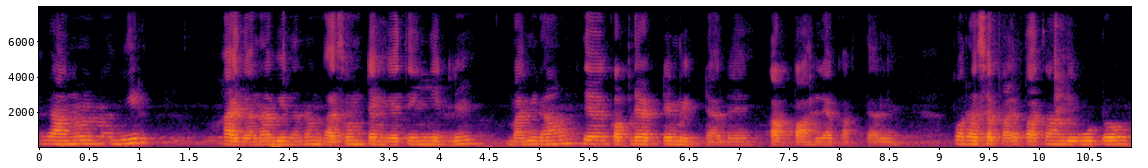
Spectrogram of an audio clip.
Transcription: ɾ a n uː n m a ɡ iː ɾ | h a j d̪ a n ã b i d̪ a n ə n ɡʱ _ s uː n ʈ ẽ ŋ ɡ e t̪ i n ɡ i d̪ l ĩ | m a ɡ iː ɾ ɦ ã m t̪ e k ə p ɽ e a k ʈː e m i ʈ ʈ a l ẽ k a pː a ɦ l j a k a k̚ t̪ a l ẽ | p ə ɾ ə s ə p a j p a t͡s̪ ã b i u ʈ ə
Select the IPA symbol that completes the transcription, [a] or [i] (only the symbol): a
